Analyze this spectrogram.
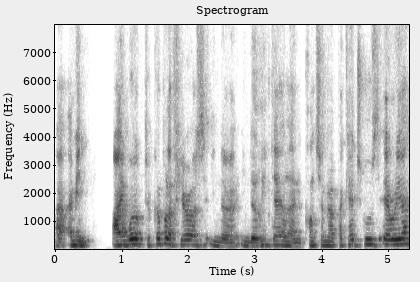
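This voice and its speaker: With ordinary pitch variation and a fairly high pitch, this man keeps a moderate pace. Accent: French. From France. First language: French. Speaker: conference speaker. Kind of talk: conference talk. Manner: halting, many fillers.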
